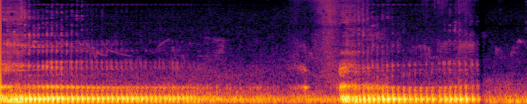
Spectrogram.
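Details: Lion roaring: deep, pulsing low-pitched roar that slowly fades over about three seconds, then a brief pause and a second loud, throbbing burst that cuts off sharply, with faint background noise.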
